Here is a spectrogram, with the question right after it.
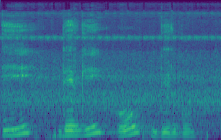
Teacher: संवृत स्वर, इसमें मुंह बंद होता है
